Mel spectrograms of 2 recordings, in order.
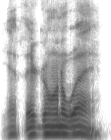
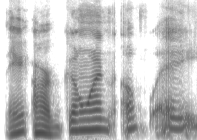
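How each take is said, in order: First: Said in the usual way. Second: High, soft and drawn-out mock lament; softly overplayed, slow and lilting; mock-dramatic. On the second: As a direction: stretch each word slowly, hammed-up and high. Theatrical mocking repeat of the line.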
